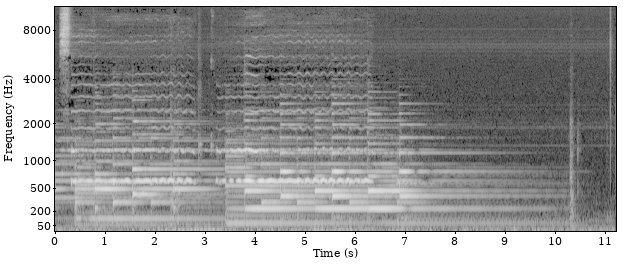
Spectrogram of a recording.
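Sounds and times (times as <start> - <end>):
tenor singing: 0.0 - 7.4.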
